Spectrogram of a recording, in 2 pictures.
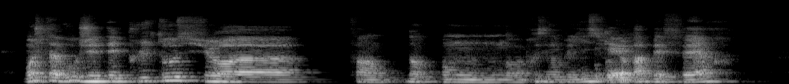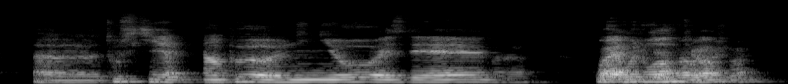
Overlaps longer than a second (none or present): present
